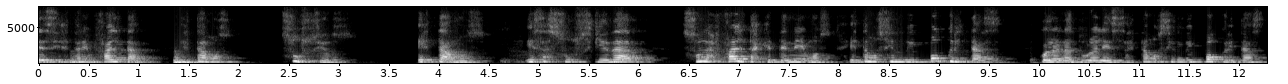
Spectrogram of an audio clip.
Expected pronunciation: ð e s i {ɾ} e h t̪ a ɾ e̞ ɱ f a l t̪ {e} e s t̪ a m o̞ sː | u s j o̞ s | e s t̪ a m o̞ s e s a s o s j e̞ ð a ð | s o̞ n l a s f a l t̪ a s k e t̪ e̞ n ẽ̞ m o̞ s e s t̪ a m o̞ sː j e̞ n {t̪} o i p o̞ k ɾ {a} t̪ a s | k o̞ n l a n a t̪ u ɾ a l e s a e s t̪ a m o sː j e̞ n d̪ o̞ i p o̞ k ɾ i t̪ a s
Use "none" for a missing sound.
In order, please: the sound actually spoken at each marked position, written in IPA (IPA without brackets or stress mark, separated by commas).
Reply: ɾ, a, d̪, i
